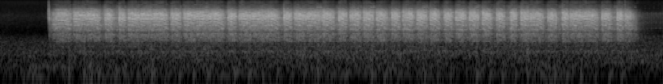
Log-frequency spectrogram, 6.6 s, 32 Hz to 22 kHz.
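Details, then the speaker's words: 1998 Yamaha YZF600R Thundercat, sat since 2013: starter churns steadily about four pulses a second for six seconds, nearly catches but never fires; carbs suspected of starving it, rev counter fluctuating, possibly a fault code. "That sounded like it wanted to go. No. >> Yeah, it's chuff."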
